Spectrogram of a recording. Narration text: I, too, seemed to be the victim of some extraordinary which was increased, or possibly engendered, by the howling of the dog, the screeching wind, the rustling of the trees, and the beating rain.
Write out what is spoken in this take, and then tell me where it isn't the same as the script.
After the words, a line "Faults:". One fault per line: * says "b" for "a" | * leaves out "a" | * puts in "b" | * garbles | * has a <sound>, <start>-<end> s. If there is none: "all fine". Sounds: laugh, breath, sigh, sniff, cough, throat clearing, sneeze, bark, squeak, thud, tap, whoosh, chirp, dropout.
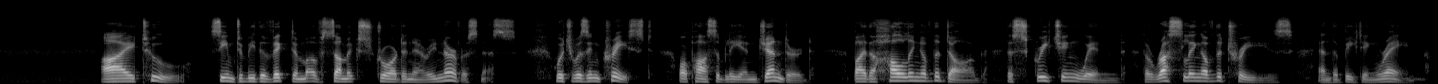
I, too, seemed to be the victim of some extraordinary nervousness, which was increased, or possibly engendered, by the howling of the dog, the screeching wind, the rustling of the trees, and the beating rain.
Faults:
* puts in "nervousness"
